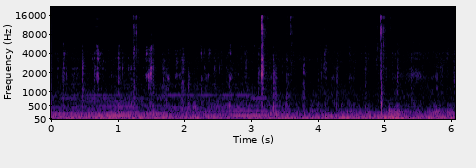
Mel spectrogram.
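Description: A person chewing a mouthful of food with the mouth closed: many small soft wet clicks and crunches. A low steady hum comes and goes underneath.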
